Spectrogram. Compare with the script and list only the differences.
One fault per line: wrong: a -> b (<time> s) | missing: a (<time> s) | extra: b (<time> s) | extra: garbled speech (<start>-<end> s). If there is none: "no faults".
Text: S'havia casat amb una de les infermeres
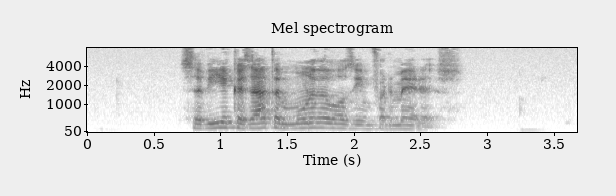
no faults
